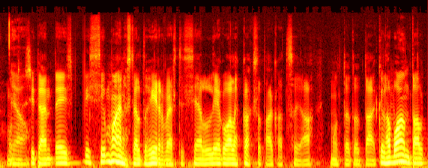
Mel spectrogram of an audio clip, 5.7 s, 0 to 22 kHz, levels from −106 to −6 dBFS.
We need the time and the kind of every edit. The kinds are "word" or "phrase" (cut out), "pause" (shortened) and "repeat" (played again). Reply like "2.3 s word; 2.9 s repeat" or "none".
4.3 s pause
